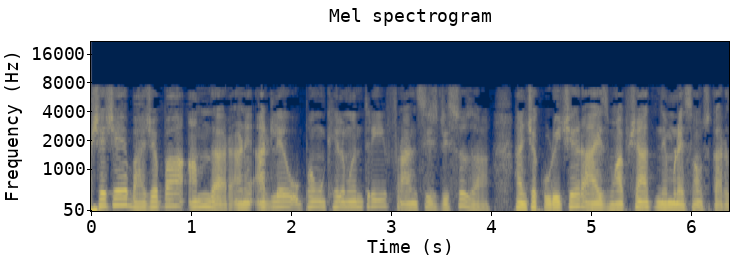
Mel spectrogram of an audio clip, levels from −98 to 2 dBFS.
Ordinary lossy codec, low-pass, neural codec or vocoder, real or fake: none; 7.2 kHz; none; real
